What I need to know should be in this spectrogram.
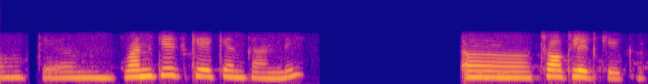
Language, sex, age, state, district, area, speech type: Telugu, female, 18-30, Telangana, Adilabad, urban, conversation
